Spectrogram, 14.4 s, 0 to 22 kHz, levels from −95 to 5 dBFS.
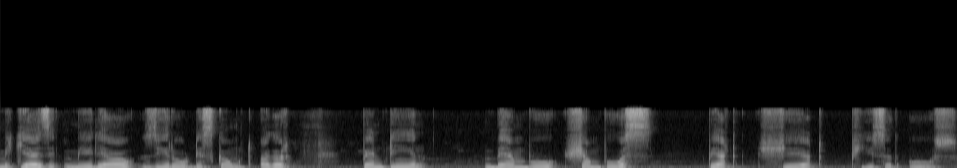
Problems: background sounds at intervals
